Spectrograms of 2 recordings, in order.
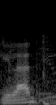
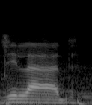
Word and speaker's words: Gilad: my artist name is gilad a lot of people get my name wrong so they'll say gillard or girad or gerald or guitar he was born in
